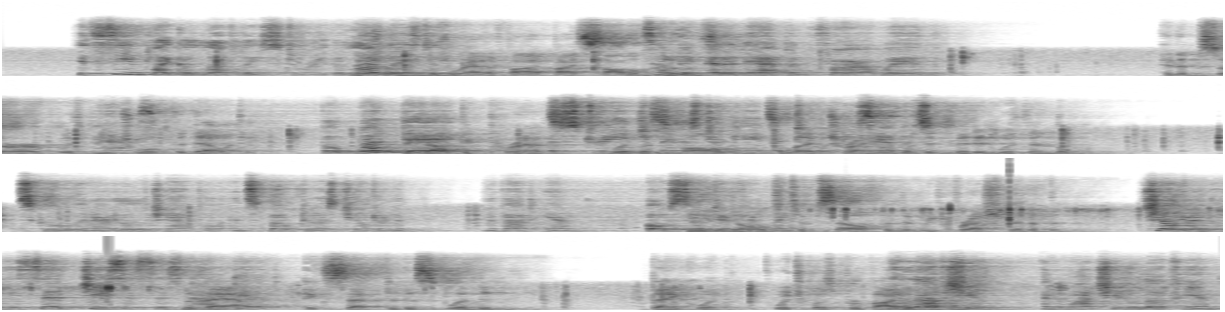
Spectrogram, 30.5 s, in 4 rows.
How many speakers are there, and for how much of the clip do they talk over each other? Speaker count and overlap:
2, about 25%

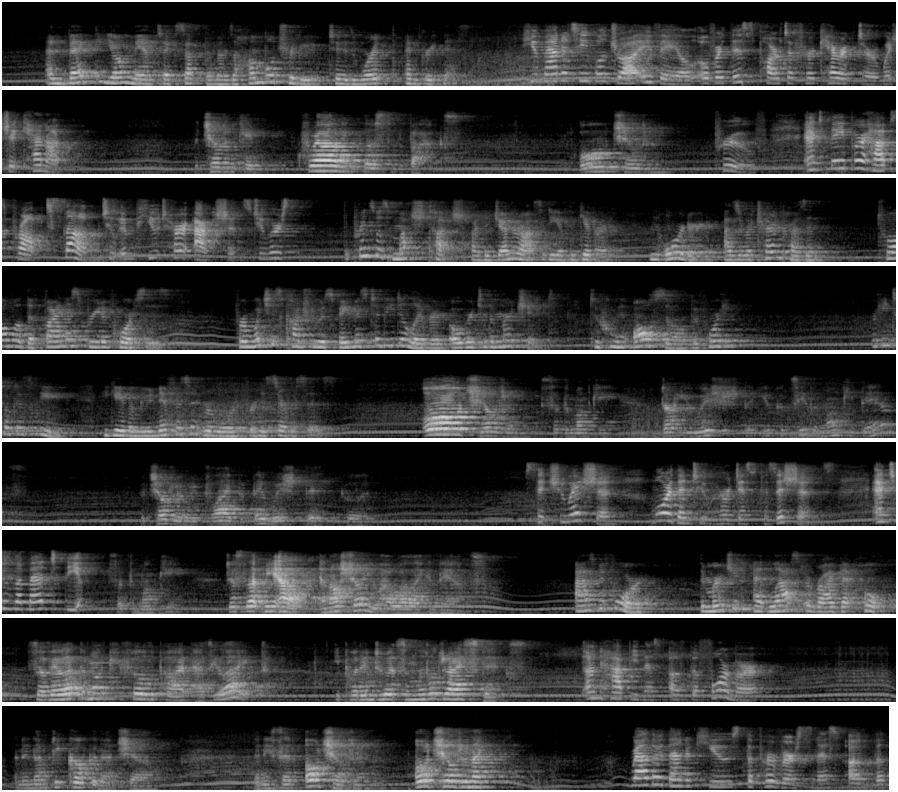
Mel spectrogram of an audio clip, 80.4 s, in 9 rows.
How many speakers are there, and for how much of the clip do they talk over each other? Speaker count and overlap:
3, no overlap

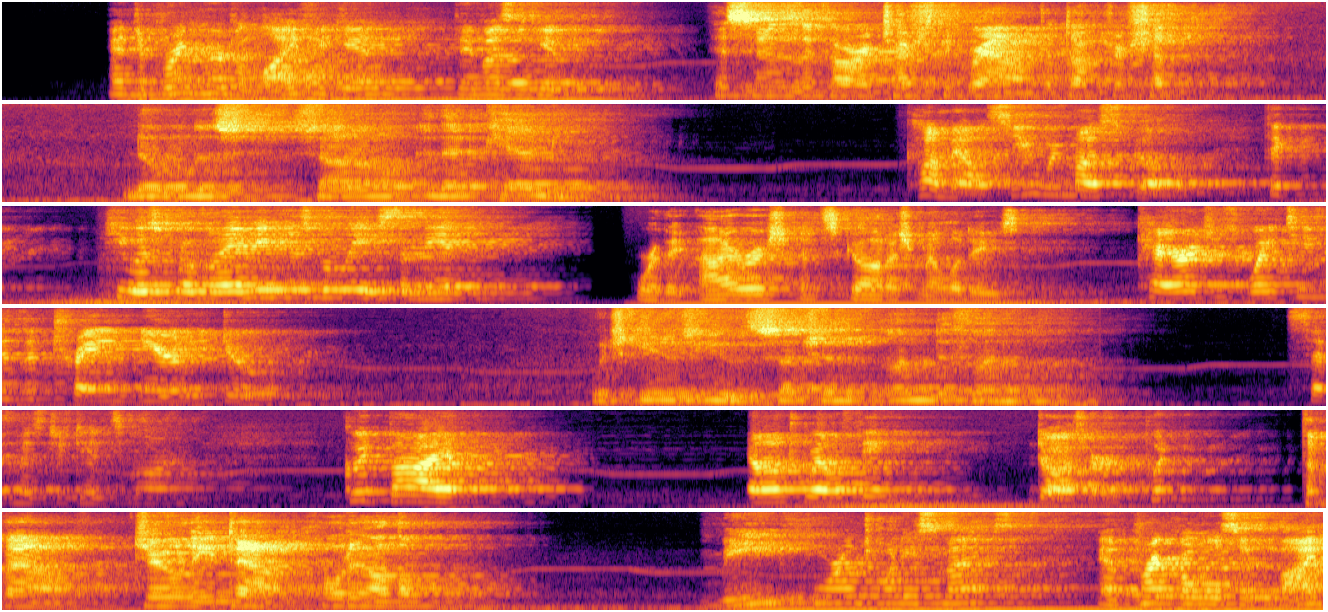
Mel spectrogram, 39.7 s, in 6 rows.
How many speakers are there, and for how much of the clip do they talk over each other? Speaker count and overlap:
6, no overlap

